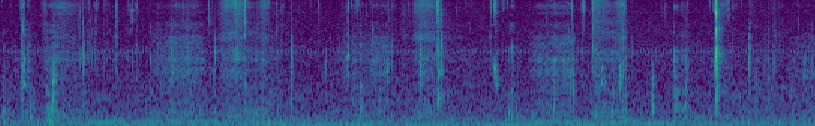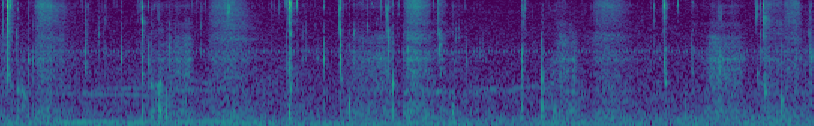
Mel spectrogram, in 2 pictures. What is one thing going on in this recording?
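A man smacks his lips and sucks his teeth close by.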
